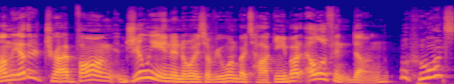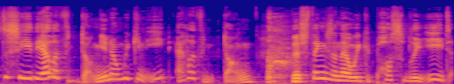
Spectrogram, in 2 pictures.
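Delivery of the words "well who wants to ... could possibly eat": very high, swooping, terrible put-on British accent. Quoting Jillian, who annoys everyone on the tribe, in a bad British accent. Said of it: "I'm trying to do a British accent".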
